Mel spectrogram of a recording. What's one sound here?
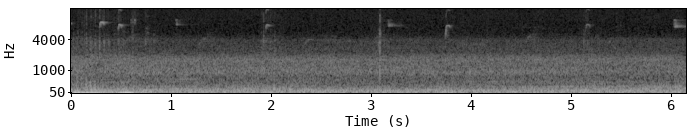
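A small bird chirps nearby.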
